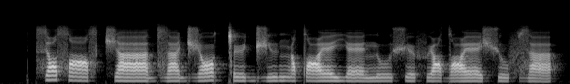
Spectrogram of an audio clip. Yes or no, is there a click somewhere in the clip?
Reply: yes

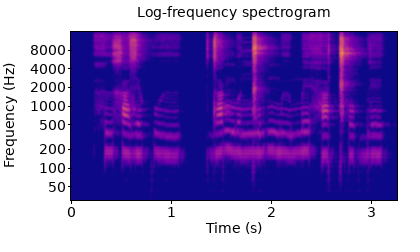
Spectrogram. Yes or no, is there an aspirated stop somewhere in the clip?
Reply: yes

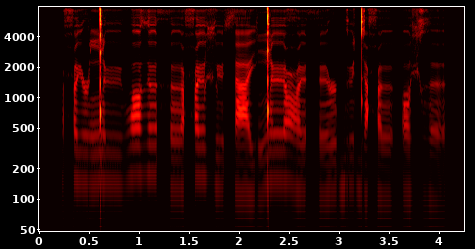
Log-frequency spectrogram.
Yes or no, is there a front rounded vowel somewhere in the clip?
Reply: yes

